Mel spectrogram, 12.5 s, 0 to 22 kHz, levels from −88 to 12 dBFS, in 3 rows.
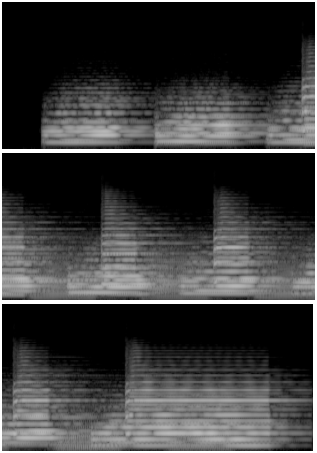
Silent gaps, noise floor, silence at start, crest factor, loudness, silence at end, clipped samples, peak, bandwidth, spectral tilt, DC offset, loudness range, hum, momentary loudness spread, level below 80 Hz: none; -86 dBFS; 0.55 s; 16 dB; -21 LUFS; 0.05 s; under 0.1%; -6 dBFS; 7.2 kHz; -7.5 dB/octave; under 0.1%; 4 LU; none; 15 LU; -60 dBFS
